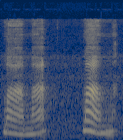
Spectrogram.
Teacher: In fast speech, the vowel in a neutral tone syllable changes to a short central sound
